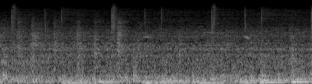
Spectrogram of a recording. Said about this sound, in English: Oh, indeed, and so we went. Trains along the way from Moncton, New Brunswick, from Colombo to Galle, Sri Lanka, possibly somewhere in Thailand,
